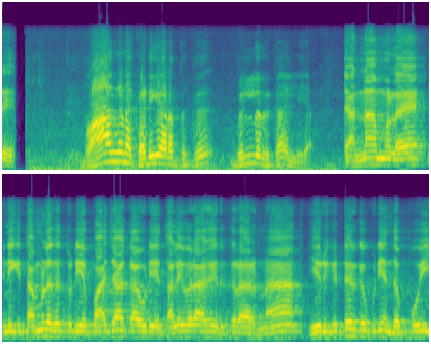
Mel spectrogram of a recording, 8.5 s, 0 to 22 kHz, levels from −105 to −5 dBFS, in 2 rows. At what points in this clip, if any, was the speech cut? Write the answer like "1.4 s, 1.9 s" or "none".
3.4 s, 4.2 s, 7.3 s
